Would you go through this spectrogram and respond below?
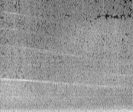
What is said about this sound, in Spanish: en un avión con destino a Malé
